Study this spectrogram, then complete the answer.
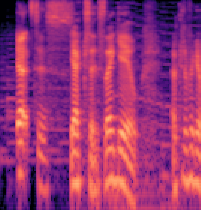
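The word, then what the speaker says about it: Ghetsis: Gitsis? What the fuck do you pronounce his name? Gexis, thank you.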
